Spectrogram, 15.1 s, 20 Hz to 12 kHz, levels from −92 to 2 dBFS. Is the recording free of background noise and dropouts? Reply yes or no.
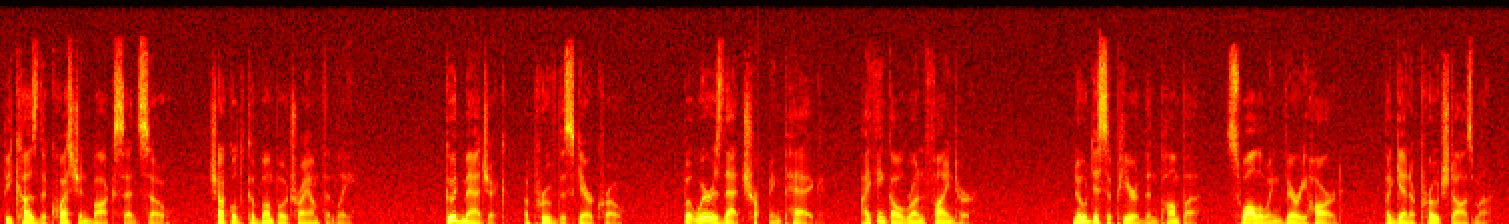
no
